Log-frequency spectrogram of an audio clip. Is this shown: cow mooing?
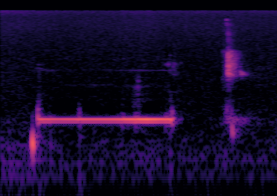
no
